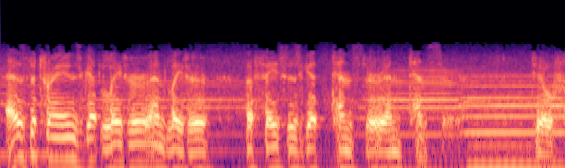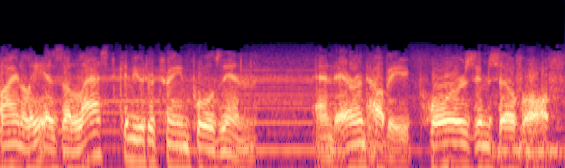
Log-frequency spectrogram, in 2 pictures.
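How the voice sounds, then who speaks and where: A man with an American accent hosting and narrating a radio mystery in a measured, wry, theatrical way. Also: low voice, narrow, tinny audio, noisy background. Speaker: host and narrator. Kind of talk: dramatic scripted radio narration. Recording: band-limited old radio, music behind.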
